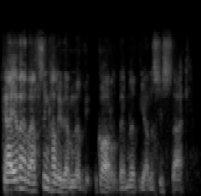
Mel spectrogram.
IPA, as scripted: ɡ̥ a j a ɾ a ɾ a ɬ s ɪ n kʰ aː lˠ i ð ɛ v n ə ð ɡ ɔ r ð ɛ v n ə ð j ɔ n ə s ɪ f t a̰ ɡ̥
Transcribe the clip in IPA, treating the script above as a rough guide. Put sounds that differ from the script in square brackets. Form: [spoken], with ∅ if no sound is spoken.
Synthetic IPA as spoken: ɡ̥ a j a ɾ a ɾ a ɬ s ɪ n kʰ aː lˠ i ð ɛ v n ə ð ɡ ɔ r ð ɛ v n ə ð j ɔ n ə s ɪ [s] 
